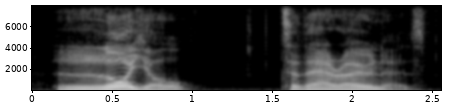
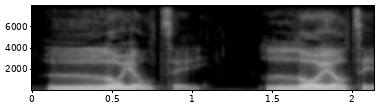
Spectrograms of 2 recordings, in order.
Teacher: their owners loyal the stress is on the oi so know a nice long L at the beginning with your lips forward in the O position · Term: a stretchy L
